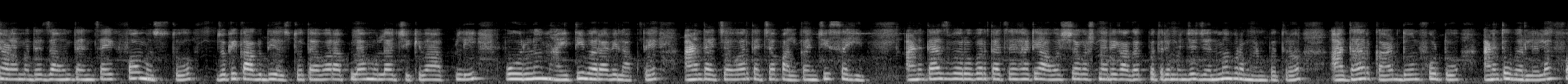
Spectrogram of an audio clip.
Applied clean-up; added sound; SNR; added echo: neural separator model SepFormer DNS4.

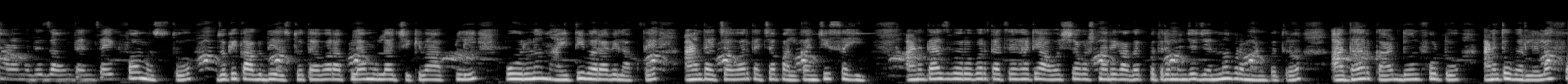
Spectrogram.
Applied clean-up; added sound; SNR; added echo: classical method WPE with log-MMSE.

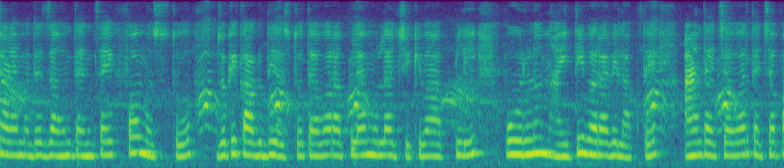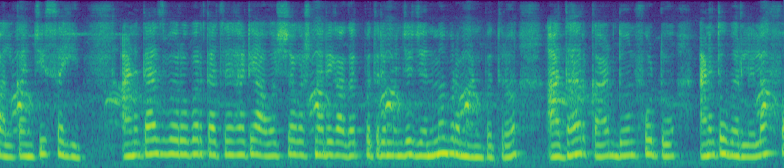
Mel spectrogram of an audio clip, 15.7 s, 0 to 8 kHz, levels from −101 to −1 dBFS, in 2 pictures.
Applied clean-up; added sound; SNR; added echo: none; Crow; 13 dB; reverberation time 0.2 s.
